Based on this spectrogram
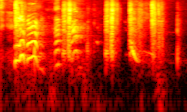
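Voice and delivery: high-pitched giggling burst; laugh. Real, not acted. Player amused by own crude answer, high laughter. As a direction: crack up at your own joke.

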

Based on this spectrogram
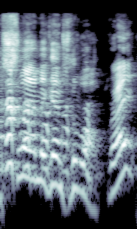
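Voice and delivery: ordinary talk

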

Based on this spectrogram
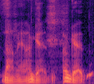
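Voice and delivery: low, soft retold brush-off; hushed, mock-nervous decline; wary refusal. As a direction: mumble it to get away. Retold wary refusal to street seller.

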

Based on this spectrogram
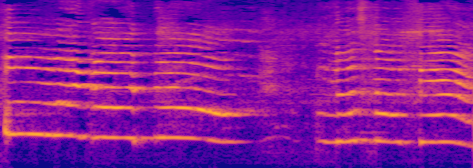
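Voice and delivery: high panicked cry; frightened shout. Real, not acted. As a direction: scream it at the screen. Jump scare.

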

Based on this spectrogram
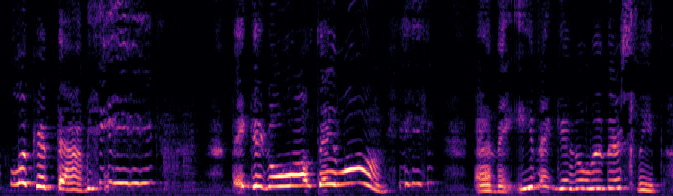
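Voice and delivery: high giggly voice breaking into laughs; giggling. Acted. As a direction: catch the giggles. Giggling monsters, infectious laughter.

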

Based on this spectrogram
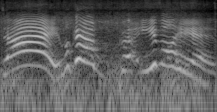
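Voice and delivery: loud, high outburst at an enemy; heated gamer yelling; combat shout. Real, not acted. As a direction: yell at the boss mid-fight. Shouting at boss in fight.

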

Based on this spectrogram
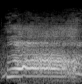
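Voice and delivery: sudden loud yelp; surprised yell. Real, not acted. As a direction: shout of surprise. Sudden loud game moment.

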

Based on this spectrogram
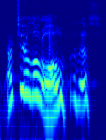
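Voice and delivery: doubting teacher. Retold or imitated. Bible school teacher questions the preacher's age, mildly mocking.

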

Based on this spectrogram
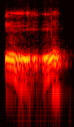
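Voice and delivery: slow 哦 dipping low, then rising; drawn-out dipping 哦; third tone. Shown as a demonstration. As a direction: bend 哦 down and back up. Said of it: "三声呢读哦".

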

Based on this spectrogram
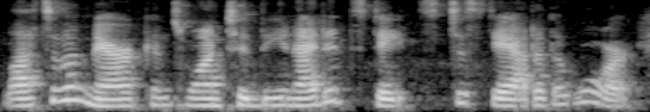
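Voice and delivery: usual speaking voice

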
